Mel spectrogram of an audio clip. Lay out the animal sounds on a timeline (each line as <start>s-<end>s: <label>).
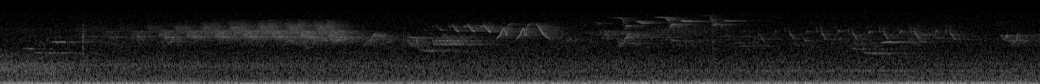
0.0s-0.9s: Wood Thrush (Hylocichla mustelina)
0.8s-3.8s: Ovenbird (Seiurus aurocapilla)
2.5s-4.7s: Scarlet Tanager (Piranga olivacea)
3.2s-10.4s: Red-eyed Vireo (Vireo olivaceus)
4.0s-5.2s: Wood Thrush (Hylocichla mustelina)
4.3s-5.7s: Chestnut-sided Warbler (Setophaga pensylvanica)
5.9s-7.6s: Blackburnian Warbler (Setophaga fusca)
7.4s-9.6s: Ovenbird (Seiurus aurocapilla)
8.5s-9.3s: Wood Thrush (Hylocichla mustelina)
